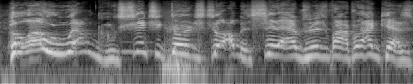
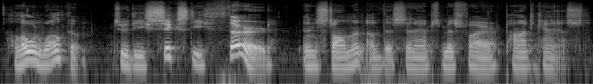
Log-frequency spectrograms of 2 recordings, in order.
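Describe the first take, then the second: First: It is said in an excited, high-energy way. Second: It is said in a flat, low-energy way.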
